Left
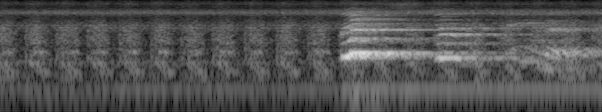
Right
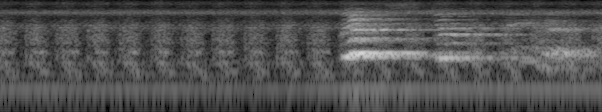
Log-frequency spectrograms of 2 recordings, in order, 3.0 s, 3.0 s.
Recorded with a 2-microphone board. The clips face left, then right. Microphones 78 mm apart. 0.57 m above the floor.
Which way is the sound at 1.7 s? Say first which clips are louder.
Left 3 dB; 30° left (ahead or behind).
